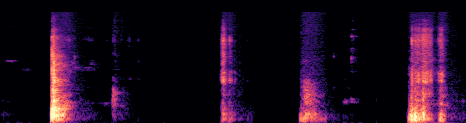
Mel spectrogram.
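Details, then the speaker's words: Gas stove burner: dull "blop" pops as flame is shut off (also on ignition), sign of a corroded, damaged burner that should be replaced before it breaks. "ketika dimatikan juga keluar bunyi blop ya Jadi tanda-tanda berner yang sudah tidak normal artiya sudah rusak ya itu ketika dinyalakan atau dimatikan keluar bunyi blup seperti itu"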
